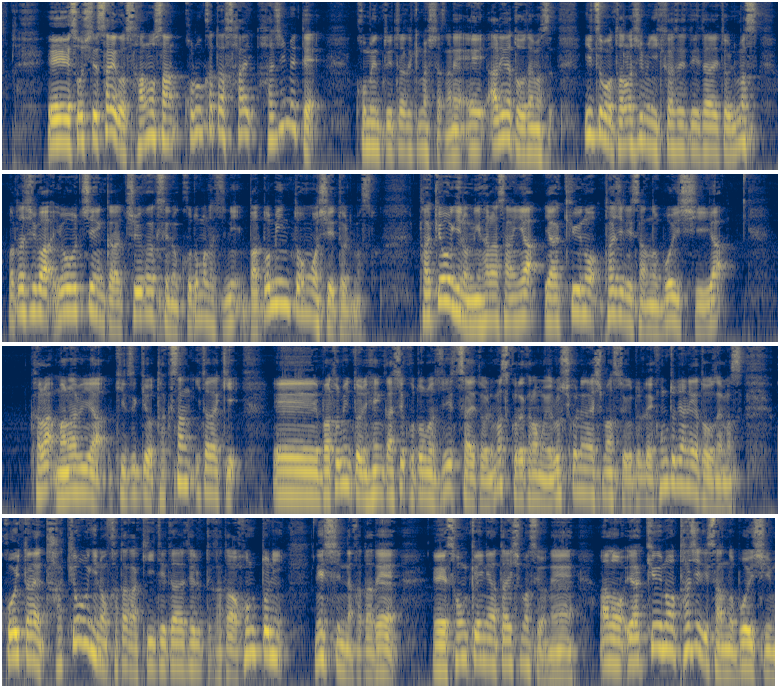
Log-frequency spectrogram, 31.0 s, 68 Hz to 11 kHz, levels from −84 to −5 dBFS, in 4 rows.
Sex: male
